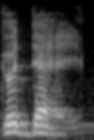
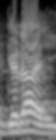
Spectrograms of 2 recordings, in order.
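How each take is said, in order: First: Each word is clearly enunciated separately. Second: The two words are run together quickly. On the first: The speaker calls it wrong. "Like you did pronounce, like enunciate it" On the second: The speaker calls it right. "you didn't say good day"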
